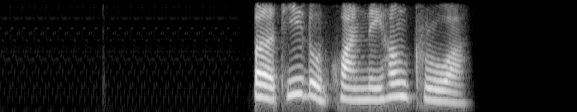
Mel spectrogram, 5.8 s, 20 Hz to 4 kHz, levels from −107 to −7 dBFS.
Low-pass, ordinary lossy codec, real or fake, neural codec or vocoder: 3.6 kHz; none; fake; codec, 16 kHz, 0.4 kbps, LongCat-Audio-Codec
